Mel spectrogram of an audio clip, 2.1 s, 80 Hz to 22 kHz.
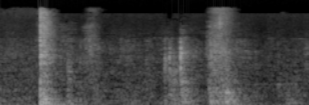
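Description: Volvo 240 door card being prised off the door, its retaining clips popping out of the door frame with two sharp snaps about a second apart and a smaller one just before the second.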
